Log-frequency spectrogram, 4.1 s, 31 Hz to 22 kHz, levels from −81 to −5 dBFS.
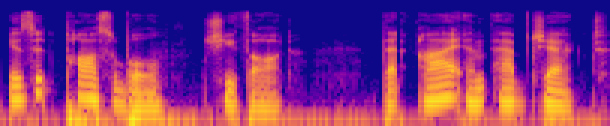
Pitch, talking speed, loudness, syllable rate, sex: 105 Hz, 135 wpm, -20 LUFS, 4.0 syllables/s, male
